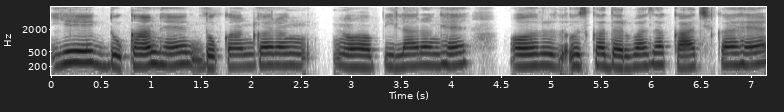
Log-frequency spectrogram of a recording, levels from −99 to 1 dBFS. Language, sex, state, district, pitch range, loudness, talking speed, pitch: Hindi, female, Bihar, Madhepura, 205-225 Hz, -17 LUFS, 140 wpm, 215 Hz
